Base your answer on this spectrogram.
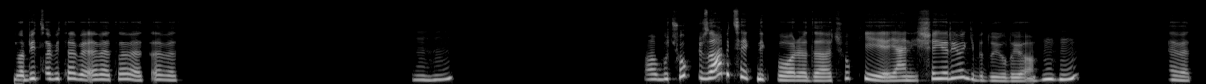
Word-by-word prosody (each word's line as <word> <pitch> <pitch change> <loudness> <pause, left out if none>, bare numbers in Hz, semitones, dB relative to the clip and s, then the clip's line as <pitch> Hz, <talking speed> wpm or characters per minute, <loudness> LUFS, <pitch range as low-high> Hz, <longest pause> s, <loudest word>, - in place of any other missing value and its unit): Tabii, 210 +6 +2
tabii, 260 -1 -1
tabii. 260 -2 +1
Evet, 220 +1 0
evet, 225 -6 0
evet. 205 -3 -3 2.3
Hı 210 - -7
hı. 215 +6 -4 1.9
A, 235 0 -2
bu 250 - +1
çok 390 +8 0
güzel 290 +2 +6
bir 470 - +3
teknik 290 - 0
bu 195 -1 +2
arada. 180 -1 +1
Çok 280 +8 -10
iyi 190 -9 +3
yani, 185 +1 +1
işe 185 +8 -2
yarıyor 270 +4 +3
gibi 215 - -2
duyuluyor. 165 0 -2
Hı 235 - +2
hı. 240 +1 +3 1.0
Evet. 190 -4 -3
225 Hz, 130 wpm, -25 LUFS, 190-265 Hz, 2.3 s, güzel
